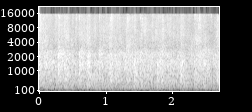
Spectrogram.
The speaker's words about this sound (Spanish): Dale un aplauso a la santidad, a la santidad.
